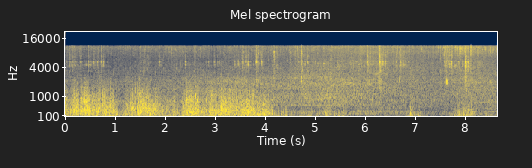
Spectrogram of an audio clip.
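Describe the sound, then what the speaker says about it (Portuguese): Strong wind buffets a microphone outdoors while someone walks home, heavy rumbling gusts for the first four seconds, then easing to a lighter rushing noise with a brief swell near the end. "deve estar ventando, né?"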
